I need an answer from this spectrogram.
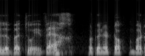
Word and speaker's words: vert: Okay, so the first color is green, the masculine is vert, V-E-R-T, vert, where the T is silent.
